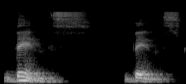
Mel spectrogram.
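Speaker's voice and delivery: dense with a plain Spanish E, one syllable. Shown as a demonstration. Teacher models dense to the student like Spanish. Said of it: "igual que en español".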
